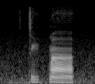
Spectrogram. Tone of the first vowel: high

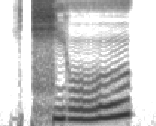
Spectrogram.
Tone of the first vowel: rising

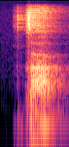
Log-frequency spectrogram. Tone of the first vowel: low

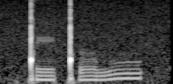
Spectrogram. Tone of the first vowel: low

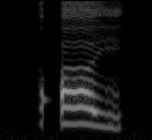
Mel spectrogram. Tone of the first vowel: falling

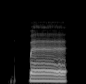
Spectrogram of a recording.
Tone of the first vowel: low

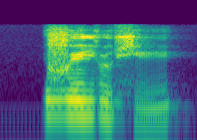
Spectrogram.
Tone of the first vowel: high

